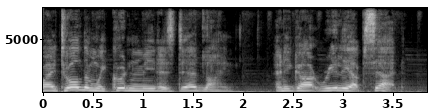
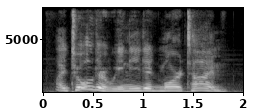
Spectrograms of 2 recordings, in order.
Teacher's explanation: You're even dropping your H's like a native speaker.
